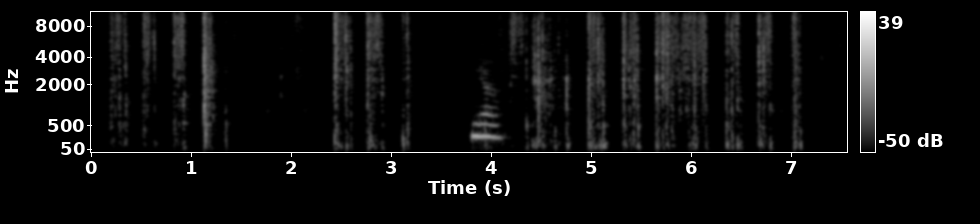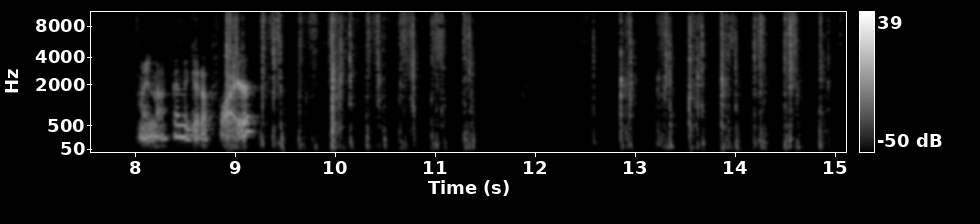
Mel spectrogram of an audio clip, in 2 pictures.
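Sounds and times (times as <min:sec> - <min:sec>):
deck of tarot cards being shuffled for a reading: 0:00.2 - 0:01.4, 0:04.2 - 0:07.2, 0:08.9 - 0:11.5, 0:12.5 - 0:15.1
speech: 0:03.8 - 0:04.5, 0:08.1 - 0:09.3.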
